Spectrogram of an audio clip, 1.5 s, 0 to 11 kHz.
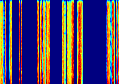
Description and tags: ifs-20220101-2-chaos
Noise made by interpreting an 1D fractal as an audio signal (more density = higher amplitude). Rendered via chaos game from a recurrent IFS.
chaos-game, cracking, IFS, iterated-function-system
